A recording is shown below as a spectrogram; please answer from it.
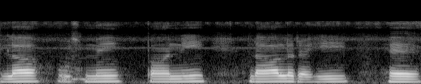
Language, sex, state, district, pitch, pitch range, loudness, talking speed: Hindi, male, Haryana, Jhajjar, 130 Hz, 125-135 Hz, -16 LUFS, 85 wpm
